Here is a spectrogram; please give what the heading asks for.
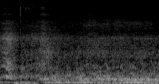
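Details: Toyota after alternator repair for loud noise from engine bay, battery about one year old, voltage rising from 12.3 to 13, AC max and headlights on: low steady hum, no squeal, chirp or rattle from the front; healthy and smooth.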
